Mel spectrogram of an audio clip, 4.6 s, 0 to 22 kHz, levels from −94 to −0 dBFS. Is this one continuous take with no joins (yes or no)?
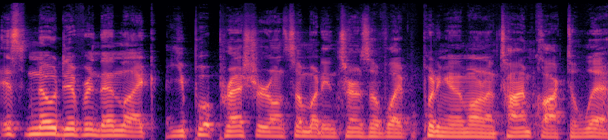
no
